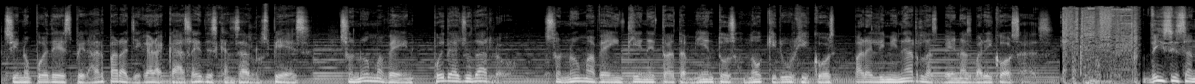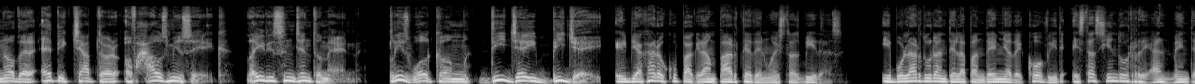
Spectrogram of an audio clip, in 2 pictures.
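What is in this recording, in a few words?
Spanish Latin American, male, voice reel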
